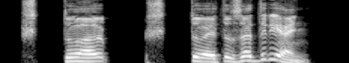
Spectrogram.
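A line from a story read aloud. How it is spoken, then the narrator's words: Forced out. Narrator (Russian): выдавил Кирилл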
